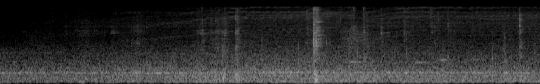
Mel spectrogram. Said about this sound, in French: C'est quoi ce bruit de ouf ? Regarde, maman, le drone. On dit un drone, ma chérie. Pourquoi il suit le monsieur ?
